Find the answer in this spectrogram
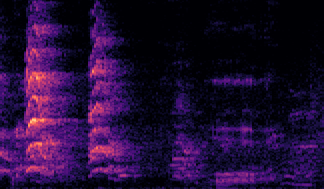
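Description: A Chihuahua gives two sharp, high squeaky yips, then a softer, lower whine-like sound.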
